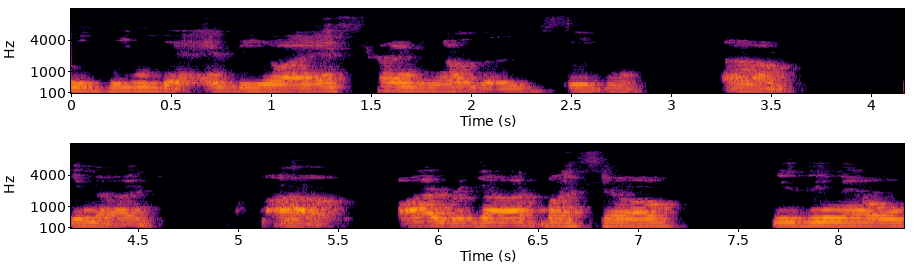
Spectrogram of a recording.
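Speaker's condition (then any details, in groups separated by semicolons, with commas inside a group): Cerebral palsy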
